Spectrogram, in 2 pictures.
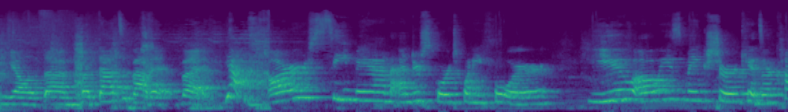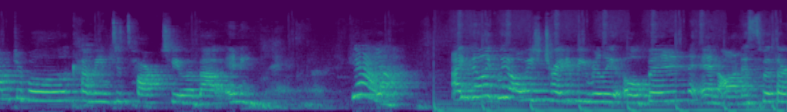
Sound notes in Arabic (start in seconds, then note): none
